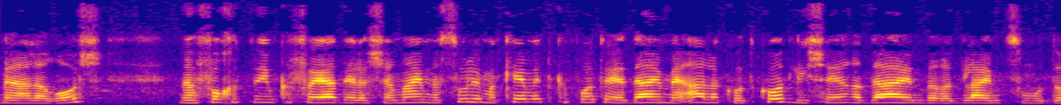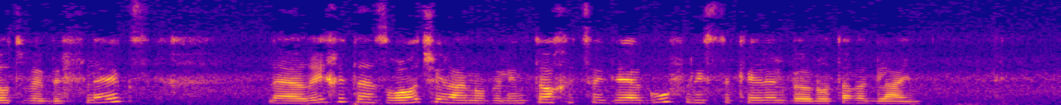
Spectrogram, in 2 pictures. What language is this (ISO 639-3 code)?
heb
